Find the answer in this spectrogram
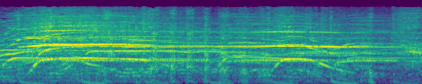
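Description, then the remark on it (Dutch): A loud group of women, guests in the Solid Gold Radio studio, cheering, whooping and shouting together, sustained high voices layered over rhythmic thumps, energetic throughout. “Hoor je dat? Hoor je dat? Nou, gezellig. Laat even, laat even horen dat jullie er zijn dan, dames.”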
